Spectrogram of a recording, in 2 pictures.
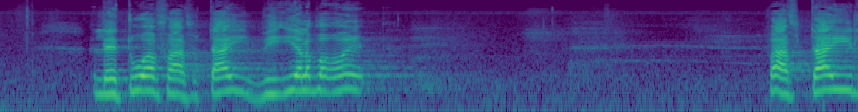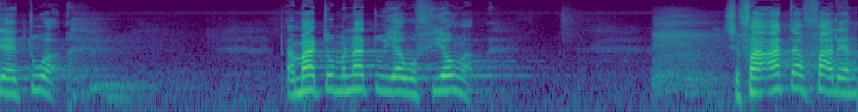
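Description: An elderly man speaks slowly and solemnly into a microphone, with pauses between phrases.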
